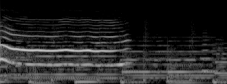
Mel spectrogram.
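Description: A high-pitched voice sweeps up into one long note, holds it for about a second and fades. Underneath runs cheerful background music with a steady beat.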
